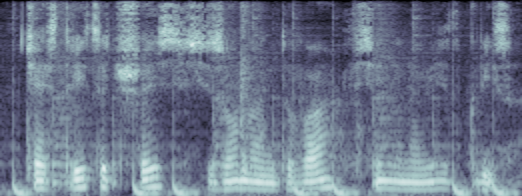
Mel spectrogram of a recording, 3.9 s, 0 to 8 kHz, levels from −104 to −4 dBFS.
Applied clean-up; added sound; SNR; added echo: none; Drum / Drum kit; 11 dB; none.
